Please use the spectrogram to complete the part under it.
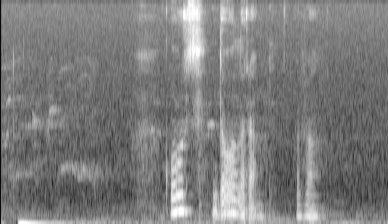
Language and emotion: Russian, sad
